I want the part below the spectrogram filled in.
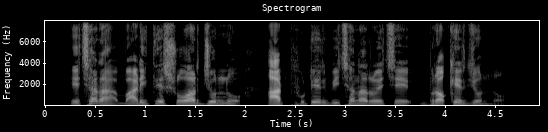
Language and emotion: Bengali, neutral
